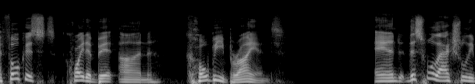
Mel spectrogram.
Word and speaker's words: Kobe: crash in memory now the name Kobe rhymes with Toby and this will lead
